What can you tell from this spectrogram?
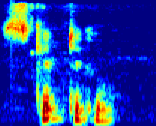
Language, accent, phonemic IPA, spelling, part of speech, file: English, Southern England, /ˈskɛptɪkəl/, skeptical, adjective, LL-Q1860 (eng)-skeptical.wav
- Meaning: 1. Having, or expressing doubt; questioning 2. Of or relating to philosophical skepticism or the skeptics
